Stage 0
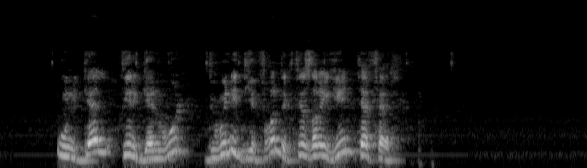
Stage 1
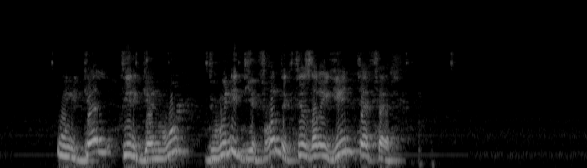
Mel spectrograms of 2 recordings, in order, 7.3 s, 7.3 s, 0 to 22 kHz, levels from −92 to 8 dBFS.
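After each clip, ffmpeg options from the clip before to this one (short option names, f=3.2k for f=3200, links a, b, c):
-filter_complex "[0:a]acrossover=split=140[a][b];[b]acompressor=threshold=-35dB:ratio=2[c];[a][c]amix=inputs=2:normalize=0,asoftclip=type=tanh:threshold=-27dB,volume=-2.5dB"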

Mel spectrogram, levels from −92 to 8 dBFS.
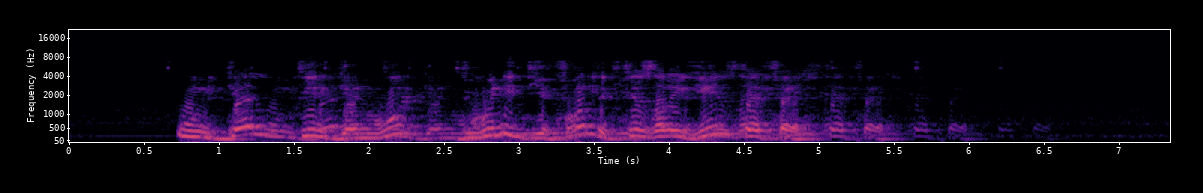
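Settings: -af "aecho=1:1:561|1122|1683:0.282|0.0535|0.0102"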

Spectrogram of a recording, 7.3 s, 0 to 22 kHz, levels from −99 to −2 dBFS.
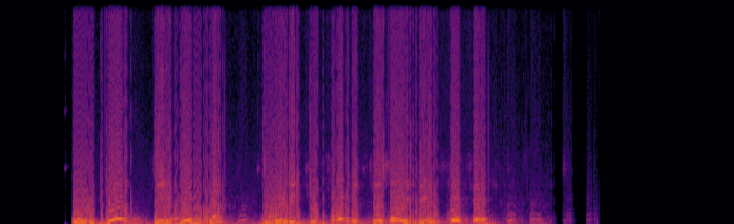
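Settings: -af "acrusher=bits=7:dc=4:mix=0:aa=0.000001,flanger=delay=3.7:depth=8.8:regen=59:speed=0.97:shape=triangular,volume=3dB"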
